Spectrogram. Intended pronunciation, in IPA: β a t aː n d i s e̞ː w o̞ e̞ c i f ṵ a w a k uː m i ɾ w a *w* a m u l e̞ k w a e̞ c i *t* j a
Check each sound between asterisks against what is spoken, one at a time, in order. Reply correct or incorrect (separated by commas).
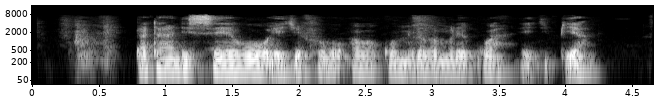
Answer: incorrect, incorrect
